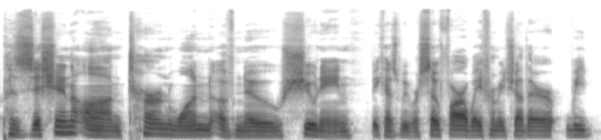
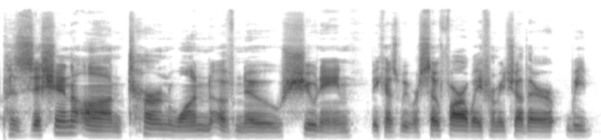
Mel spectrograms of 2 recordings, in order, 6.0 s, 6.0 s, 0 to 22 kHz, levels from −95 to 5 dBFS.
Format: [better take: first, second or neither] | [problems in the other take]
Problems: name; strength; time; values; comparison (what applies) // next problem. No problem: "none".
first | thin; very; fading below 550 Hz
